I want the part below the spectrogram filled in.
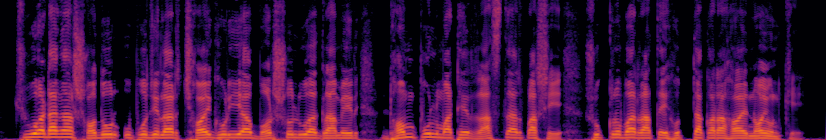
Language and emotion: Bengali, neutral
